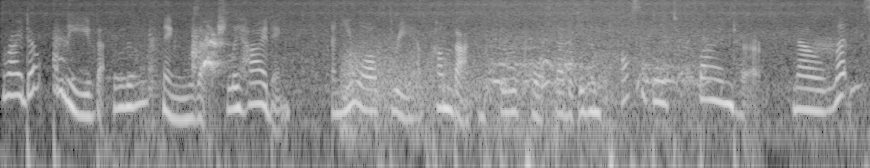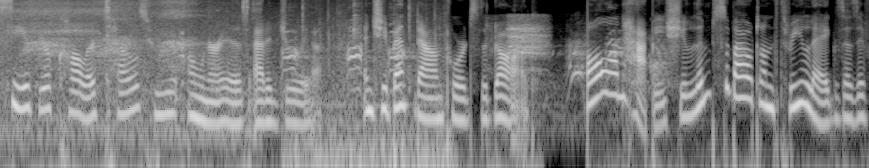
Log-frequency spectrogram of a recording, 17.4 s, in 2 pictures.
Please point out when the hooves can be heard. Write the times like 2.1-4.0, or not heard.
not heard.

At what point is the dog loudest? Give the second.
2 s.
